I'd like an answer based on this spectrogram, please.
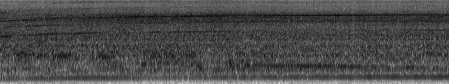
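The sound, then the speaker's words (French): A vacuum cleaner runs with a loud, continuous whirring roar and a steady motor whine that creeps slightly upward in pitch throughout. “Ah non, pas l'aspirateur.”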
